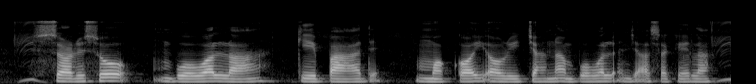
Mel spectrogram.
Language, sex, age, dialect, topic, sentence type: Bhojpuri, male, <18, Southern / Standard, agriculture, statement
